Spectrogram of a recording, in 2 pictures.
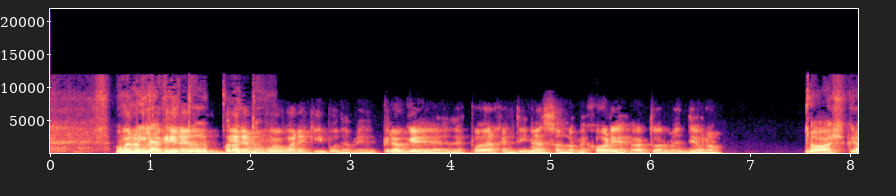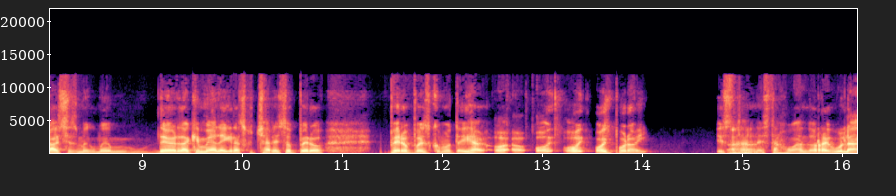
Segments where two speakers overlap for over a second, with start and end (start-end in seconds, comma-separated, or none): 0.7-2.2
